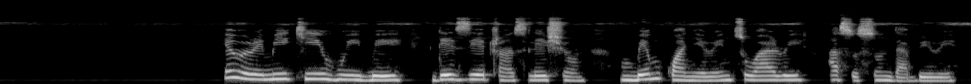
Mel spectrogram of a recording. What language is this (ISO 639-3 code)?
ibo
